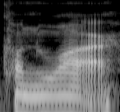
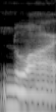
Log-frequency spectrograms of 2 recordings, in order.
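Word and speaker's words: Konior: Bratton Anna Greenspan and bogna cono or I realize now it's not Noir it's KO n i o r she's polish I'm afraid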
